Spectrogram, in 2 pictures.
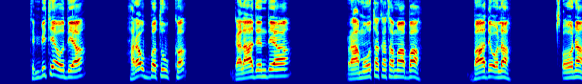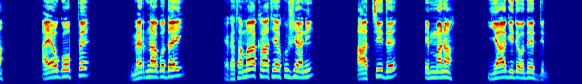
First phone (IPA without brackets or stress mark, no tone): t̪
